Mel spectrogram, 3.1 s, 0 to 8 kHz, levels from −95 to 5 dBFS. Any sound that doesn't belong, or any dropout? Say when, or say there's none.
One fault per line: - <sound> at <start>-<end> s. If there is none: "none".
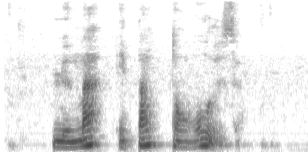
none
